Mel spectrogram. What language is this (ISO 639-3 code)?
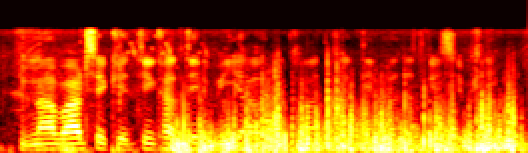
bho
